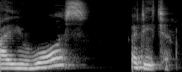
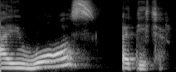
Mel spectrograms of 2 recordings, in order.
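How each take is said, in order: Both takes have the same delivery.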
